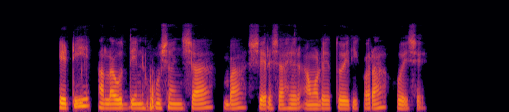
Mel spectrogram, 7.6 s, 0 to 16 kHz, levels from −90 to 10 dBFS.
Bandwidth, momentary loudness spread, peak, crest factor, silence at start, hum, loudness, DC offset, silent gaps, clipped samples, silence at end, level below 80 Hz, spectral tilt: 7 kHz; 7 LU; -2 dBFS; 18 dB; 0.9 s; none; -19 LUFS; under 0.1%; 1.39-1.46 s, 3.24-3.35 s, 4.99-5.04 s; under 0.1%; 1.3 s; -56 dBFS; -8 dB/octave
